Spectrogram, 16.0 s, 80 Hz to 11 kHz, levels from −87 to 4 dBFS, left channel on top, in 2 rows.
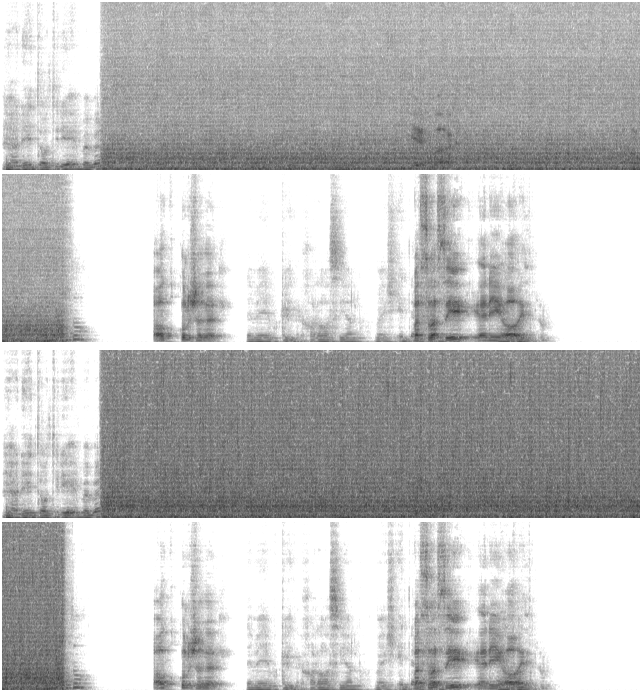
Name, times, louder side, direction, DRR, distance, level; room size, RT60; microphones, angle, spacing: voice 1, 0.0-2.4 2.9-4.5 6.3-7.1 7.7-9.0 11.0-13.5 14.2-14.5, right 1 dB, 15° right, 7 dB, 2.1 m, -33 dB
sound 1, 1.2-8.8, right 6 dB, 70° right, 0.9 m, -21 dB
voice 2, 5.1-5.9 7.7-8.2 9.9-10.7 13.1-14.8, left 2 dB, 20° left, 4 dB, 2.5 m, -28 dB
12.5 x 8.1 x 3.5 m, 0.29 s
head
